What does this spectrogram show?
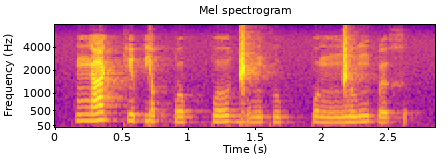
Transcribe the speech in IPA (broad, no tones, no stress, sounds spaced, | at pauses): ŋ a kː e p j ɐ p k͡p o pː o ɡ͡ǁ ɵ ŋ k u pː o ŋ ŋ͡ǁ u ŋ k͡p ɵ x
